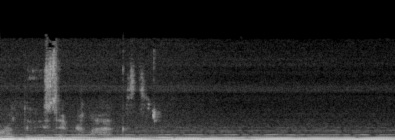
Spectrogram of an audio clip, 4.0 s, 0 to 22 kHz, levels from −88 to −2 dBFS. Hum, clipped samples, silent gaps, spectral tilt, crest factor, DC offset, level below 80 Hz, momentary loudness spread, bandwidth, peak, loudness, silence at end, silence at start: none; under 0.1%; none; -6.5 dB/octave; 14 dB; under 0.1%; -28 dBFS; 4 LU; 15.5 kHz; -8 dBFS; -24 LUFS; 0 s; 0 s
